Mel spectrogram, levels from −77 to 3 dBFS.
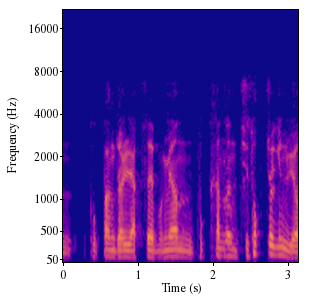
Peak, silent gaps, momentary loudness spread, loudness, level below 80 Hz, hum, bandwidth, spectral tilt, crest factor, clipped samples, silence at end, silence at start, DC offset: -10 dBFS; 0.18-0.25 s; 10 LU; -28 LUFS; -62 dBFS; none; 7.8 kHz; -5.5 dB/octave; 18 dB; under 0.1%; 0 s; 0 s; under 0.1%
